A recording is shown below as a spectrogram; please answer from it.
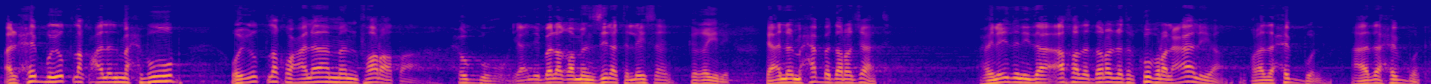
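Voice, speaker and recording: A man delivering a slow, measured religious lecture in a fairly high voice. He lingers on single words, repeats them, and asks his listeners questions he answers himself. The sound rings with the long reverb of a big hall. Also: darkish tone. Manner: measured, drawn-out explanation. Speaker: Islamic scholar teaching a class. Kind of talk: classical Arabic lecture.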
